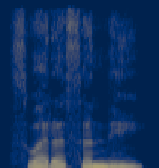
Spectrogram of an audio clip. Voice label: "ಸ್ವರಸಂಧಿ", Kannada

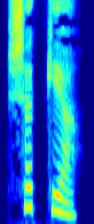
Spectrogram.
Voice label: "ಶಾಕ್ಯ", kannada

